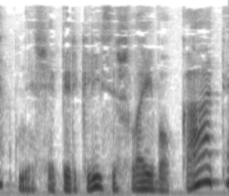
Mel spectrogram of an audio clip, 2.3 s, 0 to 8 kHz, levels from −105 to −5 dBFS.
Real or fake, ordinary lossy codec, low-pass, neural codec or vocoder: real; MP3, 32 kbps; 7.2 kHz; none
